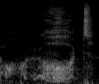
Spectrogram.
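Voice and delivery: whispered, aching plea; a whispered groan to God from a troubled heart. Acted. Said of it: "that groaning in his heart".

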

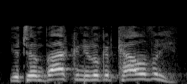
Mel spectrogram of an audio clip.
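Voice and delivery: normal talking voice

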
